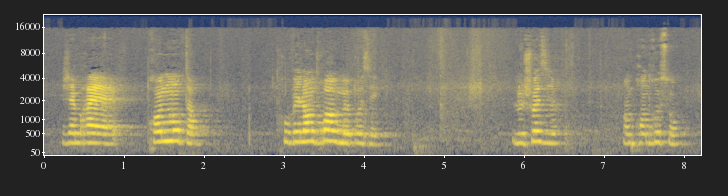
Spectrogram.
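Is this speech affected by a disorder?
No.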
